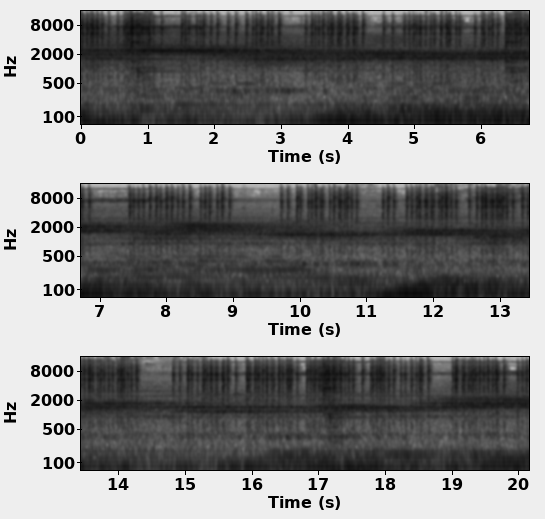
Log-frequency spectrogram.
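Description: Metal gears and rings turn with a grinding, clicking mechanical rattle.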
